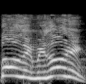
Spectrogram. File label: inform reloading bowling, english, us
